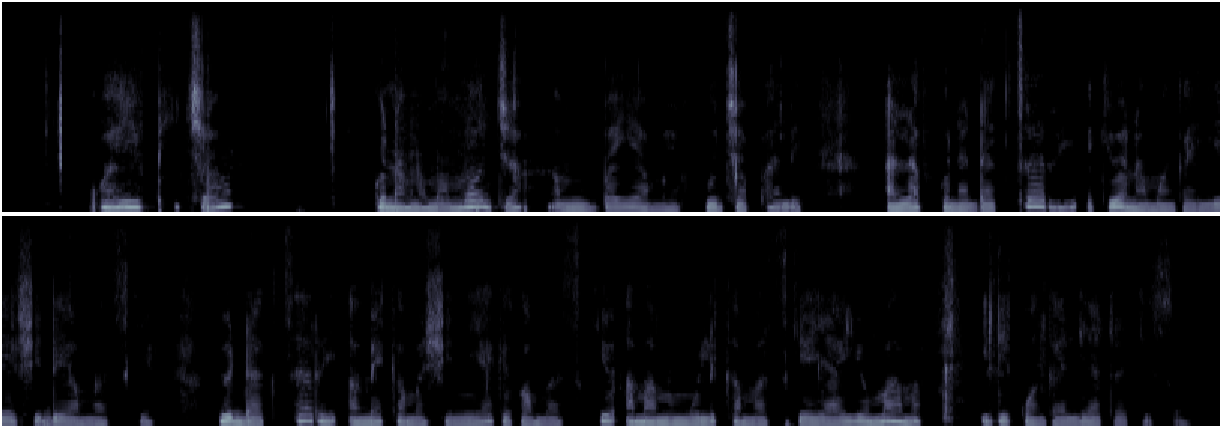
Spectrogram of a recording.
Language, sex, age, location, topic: Swahili, female, 18-24, Nakuru, health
